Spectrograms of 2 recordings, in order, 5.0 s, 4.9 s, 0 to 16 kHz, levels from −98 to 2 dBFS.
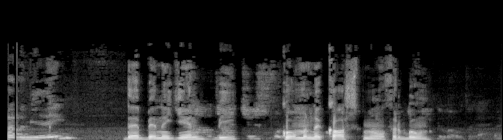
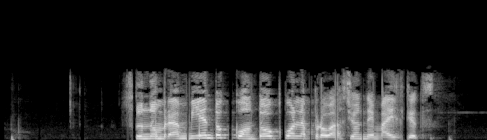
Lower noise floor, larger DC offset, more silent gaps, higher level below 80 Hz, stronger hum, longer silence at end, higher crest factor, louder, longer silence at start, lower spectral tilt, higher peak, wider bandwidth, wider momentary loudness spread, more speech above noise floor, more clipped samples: second, -51 dBFS vs -69 dBFS; neither; neither; about the same, -60 dBFS vs -56 dBFS; neither; first, 0.75 s vs 0.55 s; about the same, 18 dB vs 18 dB; second, -18 LUFS vs -15 LUFS; second, 0.05 s vs 1.3 s; first, -7 dB/octave vs -2.5 dB/octave; about the same, 0 dBFS vs 0 dBFS; first, 10 kHz vs 8.2 kHz; first, 12 LU vs 7 LU; second, 33 dB vs 53 dB; neither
